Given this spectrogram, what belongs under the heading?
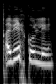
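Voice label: "qiibihkul" ergative, Archi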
